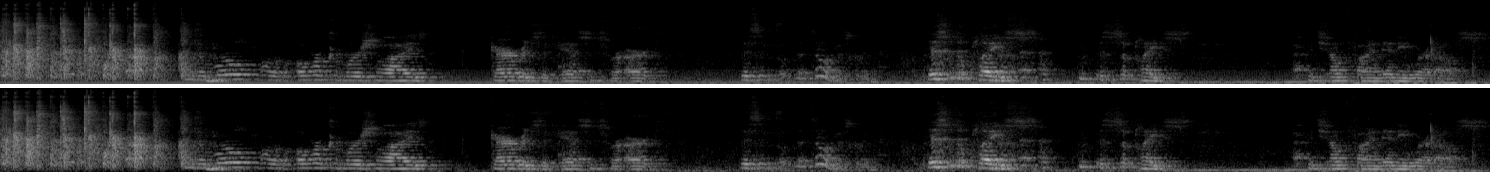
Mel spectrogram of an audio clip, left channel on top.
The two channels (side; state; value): left; noise; hum, 12 dB below the sound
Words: a world full of over-commercialized garbage that passes for art, that's all I'm just going. This is a place that you don't find anywhere else.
